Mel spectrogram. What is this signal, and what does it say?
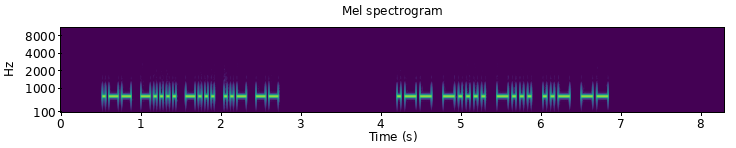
Morse code, heard as a keyed tone, about 32 wpm, 700 Hz. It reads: W6BUM W6BUM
